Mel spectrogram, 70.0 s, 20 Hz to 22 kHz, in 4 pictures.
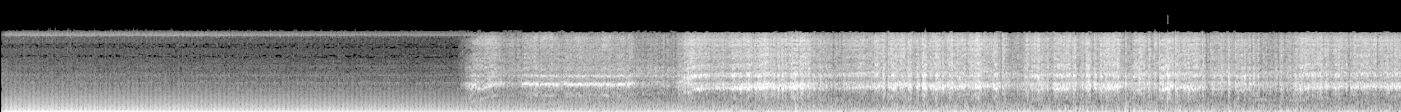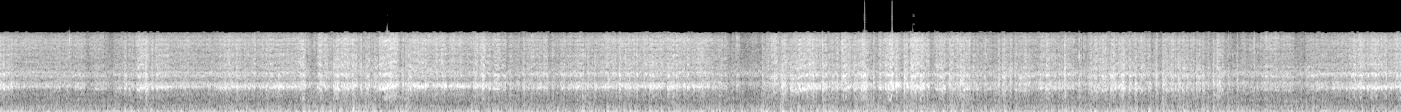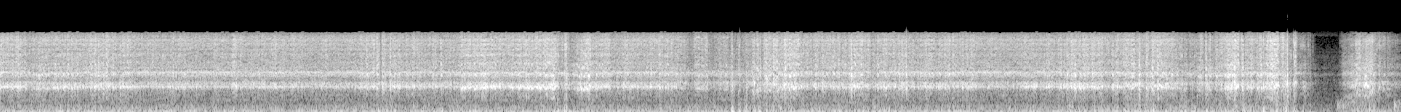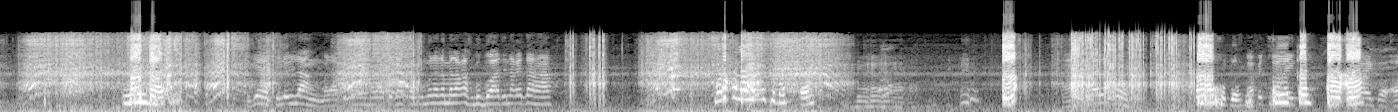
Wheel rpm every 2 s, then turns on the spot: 0, 0, 10, 130, 190, 230, 230, 220, 230, 230, 230, 230, 230, 220, 220, 210, 210, 220, 230, 230, 230, 220, 220, 230, 230, 160, 110, 110, 60, 10, 90, 80, 0, 20, 0.
56-60 62-64 66-68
